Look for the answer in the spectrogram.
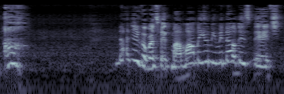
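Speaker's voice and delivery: high, fast, mock-outraged squeal; mock incredulous. Retelling her joking reply to the date about her mama, high mock outrage. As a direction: fake shock, then toss the line off, quick and high.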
